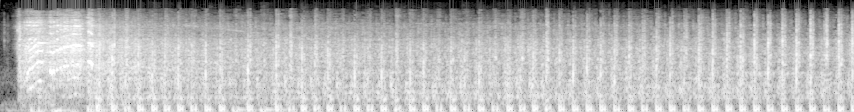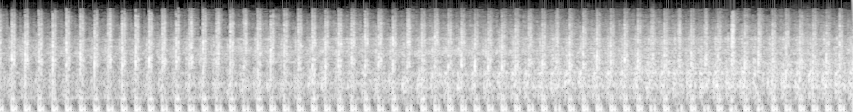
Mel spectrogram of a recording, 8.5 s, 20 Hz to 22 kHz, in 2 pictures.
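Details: Motorcycle, in neutral, after gas tank work, no exhaust fitted before the RS4 exhaust: starts first try, settles into a deep, steady, evenly spaced exhaust thump; normal idle.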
